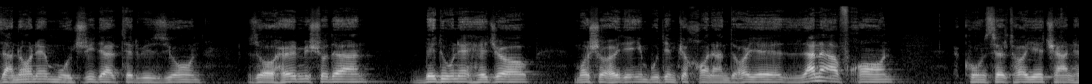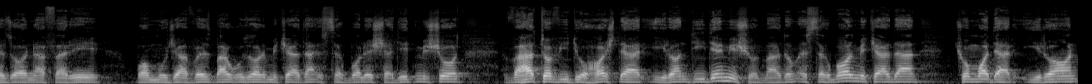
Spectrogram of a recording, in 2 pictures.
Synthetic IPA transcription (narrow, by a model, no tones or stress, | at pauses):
zænɒːne̞mod͡ʒɾiːd̪æɾt̪ʰe̞levizion | zɒːɦe̞ɾmiːʃo̞d̪ænd̪ | be̞d̪uːne̞ɦe̞d͡ʒɒːb̚ | mɒːʃɒːhe̞d̪e̞iːnbuːd̪iːmcʰe̞xɒːnænd̪ehɒːje̞zæneæfɣɒːn | kʰonse̞ɾt̪hɒːje̞t͡ʃʰænd̪he̞zɒːɾnæfæɾiː | b̥ɒːmod͡ʒævːe̞zbæɾɡo̞zɒːɾmiːkcʰæɾd̪æne̞st̪e̞ɣbɒːleʃæd̪iːd̪miːʃod̪ | væhæt̪ʰːɒːviːd̪eoɦɒːʃd̪æɾiːɾɒːnd̪iːd̪e̞miːʃo̞d̪mæɾd̪ome̞st̪e̞ɣbɒːlmiːcʰæɾd̪ænd̪ | t͡ʃʰonmɒːd̪æɾiːɾɒːn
